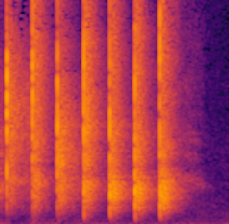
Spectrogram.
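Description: A lone set of hand claps, seven sharp, bright smacks in a quick, steady rhythm, with no voices, before the clapping stops and fades out.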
